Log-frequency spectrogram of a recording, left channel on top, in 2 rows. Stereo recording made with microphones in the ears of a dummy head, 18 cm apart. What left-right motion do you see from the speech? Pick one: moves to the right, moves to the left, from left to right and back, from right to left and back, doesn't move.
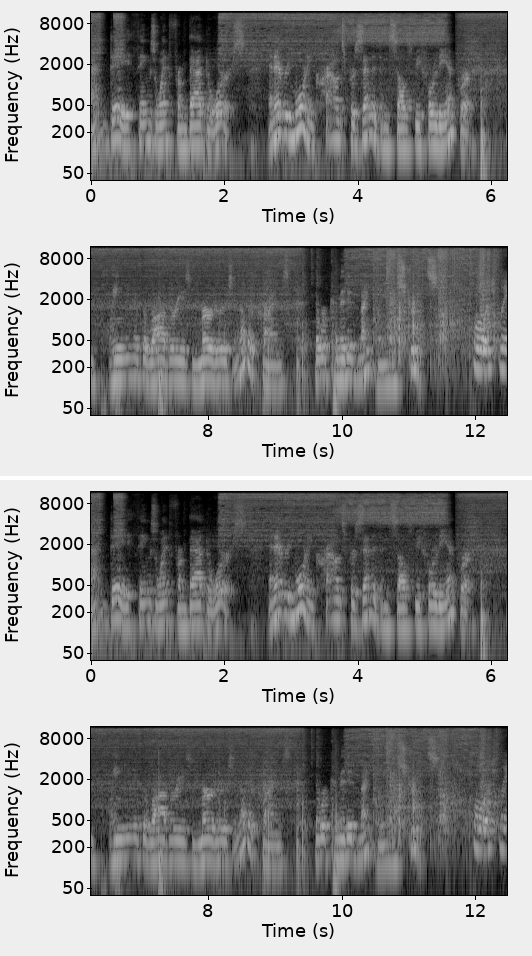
doesn't move.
